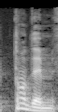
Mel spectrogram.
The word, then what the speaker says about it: Tan2em: Le groupe qui interprétait cette chanson, ça s'appelle Tandem. Ça s'écrit T-A-N-2-E-M. Oui, c'est comme ça.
